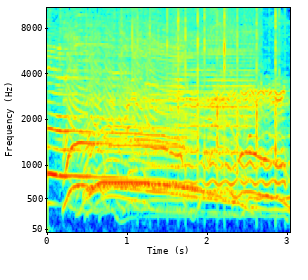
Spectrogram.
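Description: A crowd cheers and screams loudly in a sustained burst, high-pitched shrieks and whoops layered over a dense roar of many voices, holding steady for about three seconds.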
